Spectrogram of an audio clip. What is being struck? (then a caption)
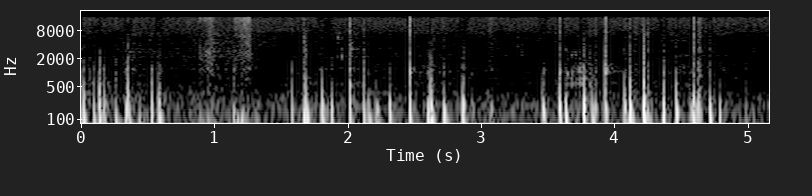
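Round cork board tapped with fingernails. A round solid cork board, held near the microphone, is tapped with long painted nails. The result is quick bursts of dull, low, muffled thuds with almost no ring and no bright content, broken by short pauses.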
